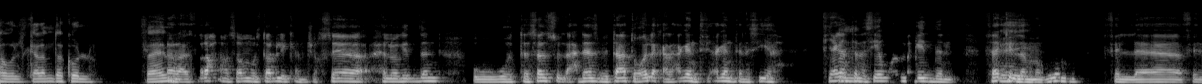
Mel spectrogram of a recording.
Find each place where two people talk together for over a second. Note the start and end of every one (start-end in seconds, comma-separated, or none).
none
